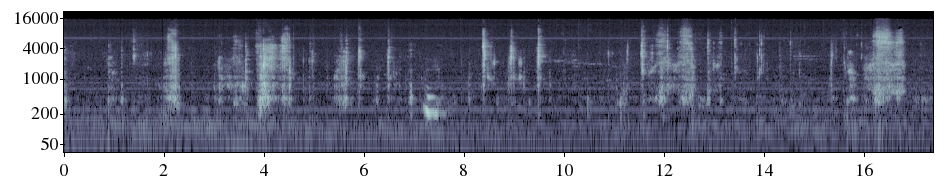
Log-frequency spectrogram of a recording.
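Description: Close-miked eating: irregular chewing and biting sounds, short wet smacks and clicks with occasional crunches, as a person chews fried shaphale and chow mein. A brief low hum about seven seconds in.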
